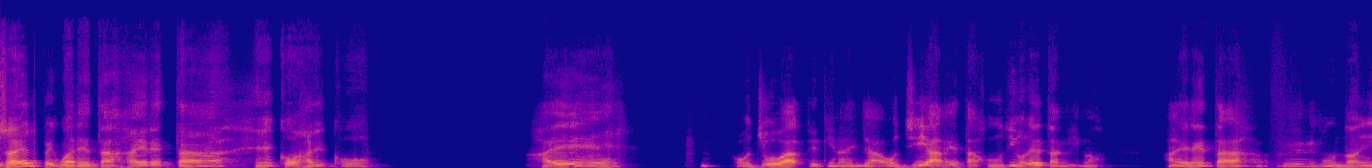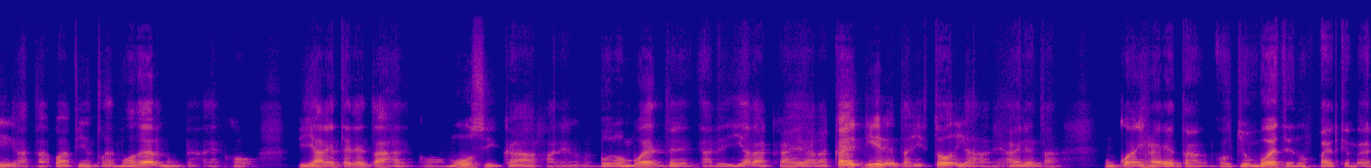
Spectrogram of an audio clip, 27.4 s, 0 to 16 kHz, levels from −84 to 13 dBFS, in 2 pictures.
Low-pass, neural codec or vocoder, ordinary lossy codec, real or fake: 14.4 kHz; autoencoder, 48 kHz, 32 numbers a frame, DAC-VAE, trained on Japanese speech; none; fake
